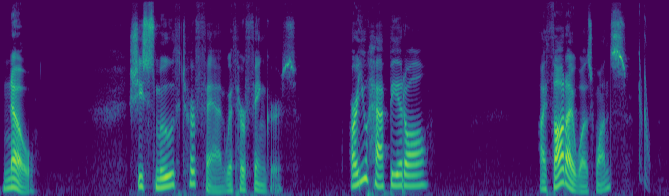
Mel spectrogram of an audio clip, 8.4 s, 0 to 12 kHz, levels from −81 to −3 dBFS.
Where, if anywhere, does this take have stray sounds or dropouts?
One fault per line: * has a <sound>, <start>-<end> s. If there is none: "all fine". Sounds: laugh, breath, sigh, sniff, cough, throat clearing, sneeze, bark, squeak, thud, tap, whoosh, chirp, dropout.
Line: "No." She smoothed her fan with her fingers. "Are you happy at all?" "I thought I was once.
* has a chirp, 8.0-8.2 s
